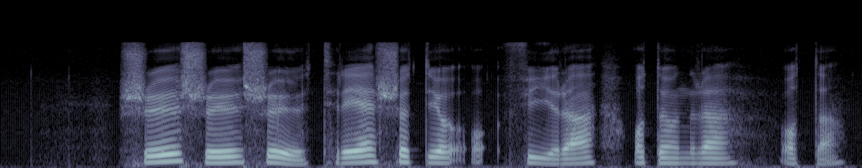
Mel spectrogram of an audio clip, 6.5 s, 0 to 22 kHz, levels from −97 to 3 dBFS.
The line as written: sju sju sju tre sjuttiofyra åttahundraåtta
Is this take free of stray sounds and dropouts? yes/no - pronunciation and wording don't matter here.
yes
